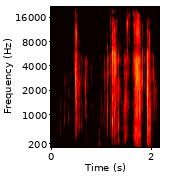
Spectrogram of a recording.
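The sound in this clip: Crunchy food being chewed: many quiet, irregular crunching bites in close succession that grow somewhat louder toward the end.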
